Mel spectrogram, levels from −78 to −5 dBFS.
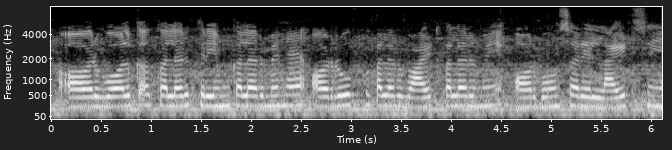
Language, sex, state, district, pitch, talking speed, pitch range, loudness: Hindi, female, Chhattisgarh, Raipur, 240 Hz, 215 wpm, 230-245 Hz, -14 LUFS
